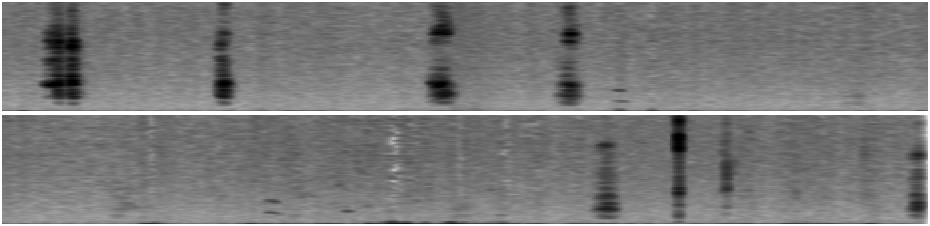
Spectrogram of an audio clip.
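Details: Eurasian magpie giving a series of short, harsh, rasping call notes, several spaced through the first three seconds and fainter ones later, over a constant low rumble of wind.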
